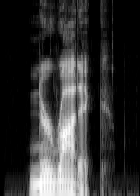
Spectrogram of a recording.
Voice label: "neurotic", voice

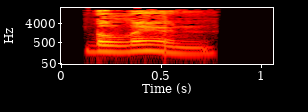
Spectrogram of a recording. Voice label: "balloon", english

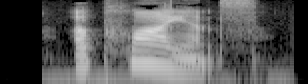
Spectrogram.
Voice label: "appliance", English

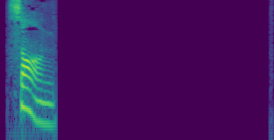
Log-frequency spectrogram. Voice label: "song", English voice

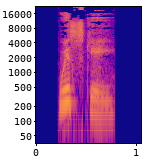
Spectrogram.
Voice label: "whisky", spelling

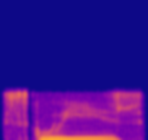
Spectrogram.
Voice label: "squeeze", English

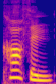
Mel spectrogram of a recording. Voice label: "coffin", voice

